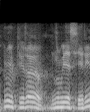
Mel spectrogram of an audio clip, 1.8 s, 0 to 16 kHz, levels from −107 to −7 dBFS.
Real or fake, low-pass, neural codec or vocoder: fake; 7.2 kHz; codec, 16 kHz, 2 kbps, FunCodec, trained on Chinese and English, 25 frames a second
